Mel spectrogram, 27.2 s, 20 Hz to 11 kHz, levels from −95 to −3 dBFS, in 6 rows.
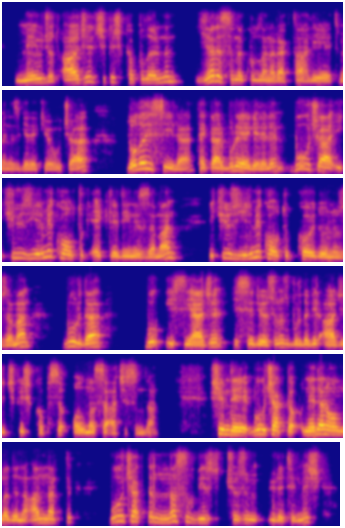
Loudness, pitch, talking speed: -21 LUFS, 165 Hz, 105 wpm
